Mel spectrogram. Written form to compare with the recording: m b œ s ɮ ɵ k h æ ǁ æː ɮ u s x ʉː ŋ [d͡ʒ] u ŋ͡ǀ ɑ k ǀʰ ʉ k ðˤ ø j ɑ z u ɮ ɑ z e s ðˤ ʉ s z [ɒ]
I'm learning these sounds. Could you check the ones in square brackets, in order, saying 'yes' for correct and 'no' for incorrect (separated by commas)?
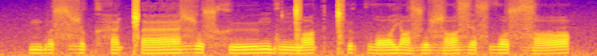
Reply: no, no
